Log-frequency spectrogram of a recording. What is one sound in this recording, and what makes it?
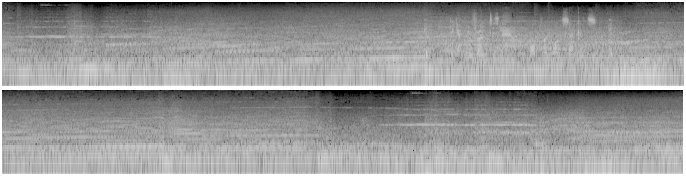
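A racing car engine revs high and drops as gears shift.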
